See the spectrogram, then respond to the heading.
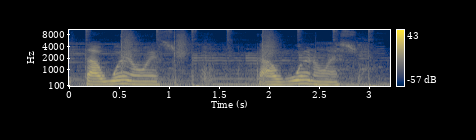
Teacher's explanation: So I link the two vowels, o, e,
